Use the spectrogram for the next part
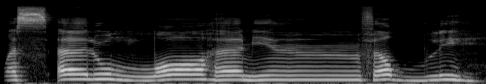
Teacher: اما لو وقفنا يزول مد الصله ونقف على الهاء بالسكون عند الوقف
